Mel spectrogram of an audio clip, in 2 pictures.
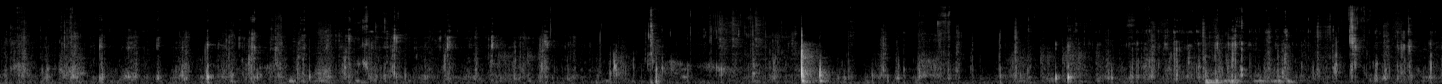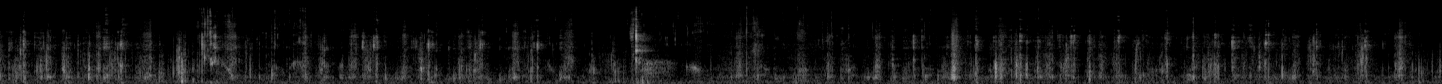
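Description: Close-miked mouth sounds of a person biting and chewing a cheeseburger: a steady run of wet smacks and soft crunches, with a few sharper clicks, the loudest about 8 seconds in.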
